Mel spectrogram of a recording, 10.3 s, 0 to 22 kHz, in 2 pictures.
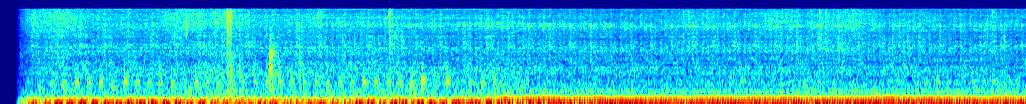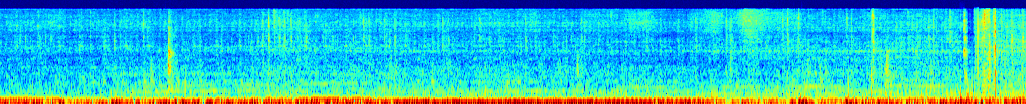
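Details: Laser turbo overboosting to 10 psi instead of 7 psi and running rich: deep drone building under load then rising tones with revs; lumpy rich running, later blew a vacuum hose off the manifold.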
